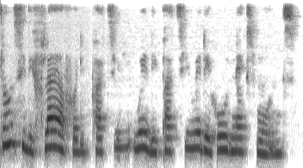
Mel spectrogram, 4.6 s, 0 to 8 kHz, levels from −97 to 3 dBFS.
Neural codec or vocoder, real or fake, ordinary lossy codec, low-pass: none; real; none; 7.2 kHz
